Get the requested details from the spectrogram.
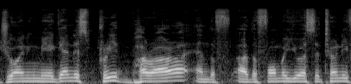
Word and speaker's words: Bharara: And for all my viewers, you're getting the correct pronunciation here, Bharara, aspirated H.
